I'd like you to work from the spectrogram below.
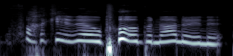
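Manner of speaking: cracking up while saying it; wheezing with laughter; laughing. Real, not acted. Still laughing at chat joke.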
